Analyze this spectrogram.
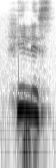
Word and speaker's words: Khlyst: Bu arada yazılışından daha kolaydır okunuşu, Hilis diye okunan bir tabiri var.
